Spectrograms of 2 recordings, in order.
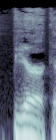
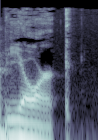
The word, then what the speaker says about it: Björk: Yeah, she says it rhymes with jerk. – Oh, does she? – That's what she says. She's like, it's actually, it's Bjork. It rhymes with jerk, not Bjork.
